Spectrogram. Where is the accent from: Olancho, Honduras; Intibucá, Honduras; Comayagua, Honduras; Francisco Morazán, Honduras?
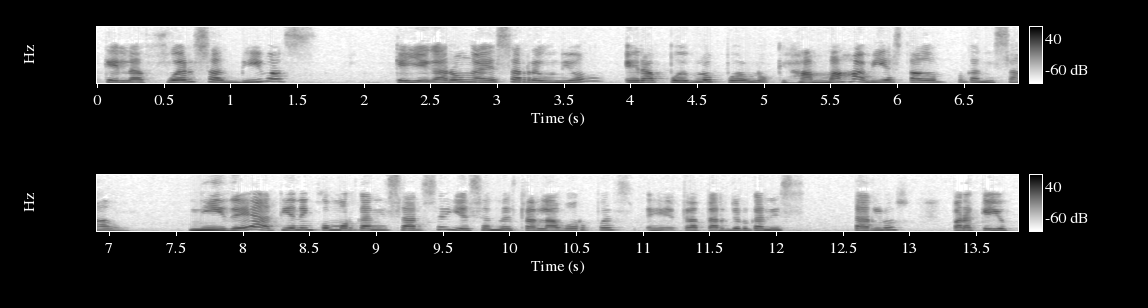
Francisco Morazán, Honduras; uno de los municipios del departamento al que soy, del departamento de Francisco Morazán. Tegucigalpa es la cabecera departamental.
